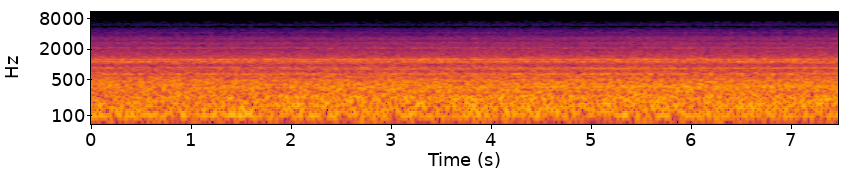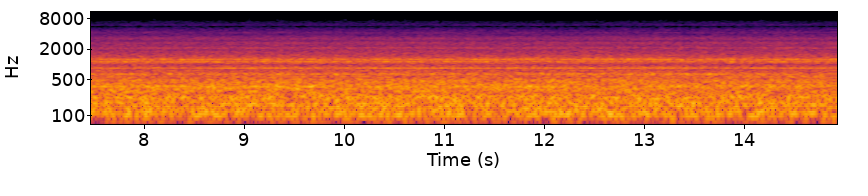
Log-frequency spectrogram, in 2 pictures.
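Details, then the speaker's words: HCalory Toolbox Max diesel heater at maximum setting 10; steady even fan roar with faint constant hum, only fan noise, no pump ticking or pulsing; normal running. "All you can hear is the fan noise, and that is cranked right up."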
